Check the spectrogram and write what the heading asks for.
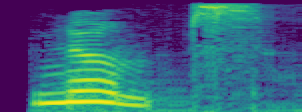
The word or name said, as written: numps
